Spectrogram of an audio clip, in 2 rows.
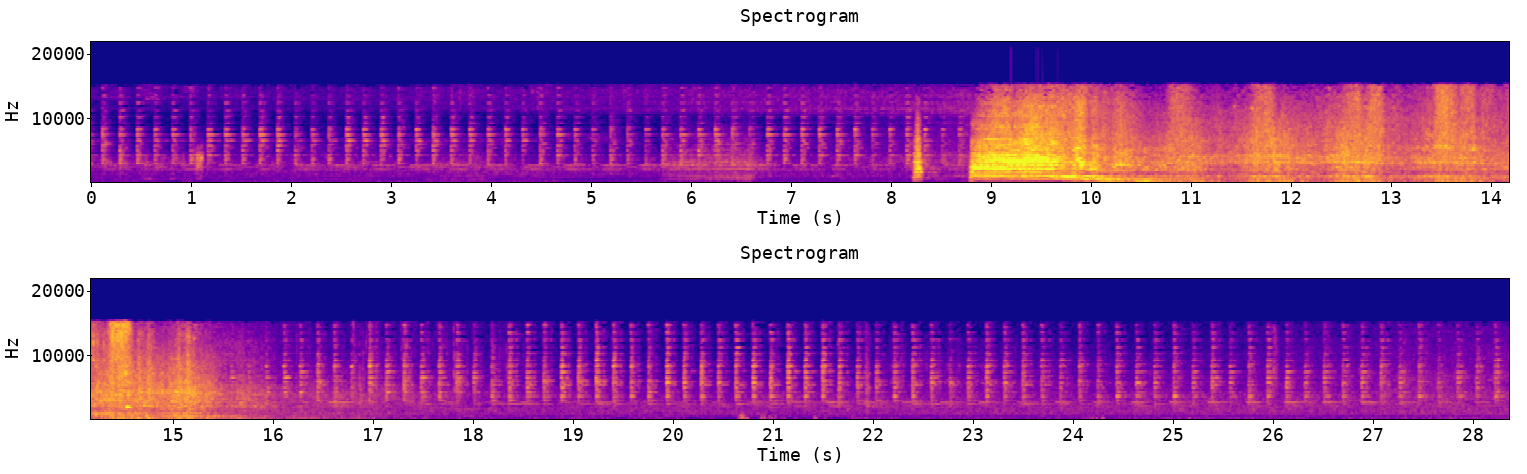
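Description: Metrolink commuter train passing close by, cab car leading: its horn sounds briefly, then a long loud blast that drops in pitch as the cab car goes by, for the grade crossing. The rumble and clatter of the bilevel coaches and the EMD F59PH diesel locomotive pushing at the rear follow, then fade away.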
